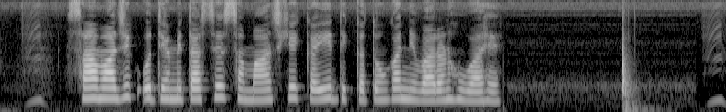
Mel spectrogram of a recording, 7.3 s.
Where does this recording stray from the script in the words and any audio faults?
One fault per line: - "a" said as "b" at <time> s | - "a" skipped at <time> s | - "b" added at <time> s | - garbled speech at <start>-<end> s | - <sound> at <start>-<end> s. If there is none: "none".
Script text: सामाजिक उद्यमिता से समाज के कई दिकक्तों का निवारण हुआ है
- thud at 6.2-6.8 s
